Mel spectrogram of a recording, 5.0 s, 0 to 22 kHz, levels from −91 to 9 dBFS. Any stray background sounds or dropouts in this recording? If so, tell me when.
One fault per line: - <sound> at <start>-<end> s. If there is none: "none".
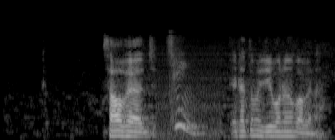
- sneeze at 2.5-3.1 s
